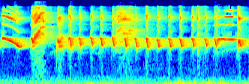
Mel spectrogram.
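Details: A white-rumped shama sings to stimulate other shamas: a few swooping whistles, then a quick series of short, sharp, repeated notes, roughly three per second, on a steady high pitch.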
